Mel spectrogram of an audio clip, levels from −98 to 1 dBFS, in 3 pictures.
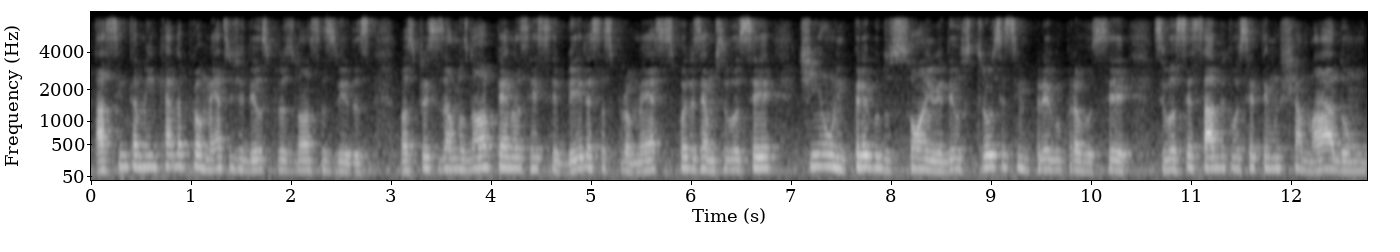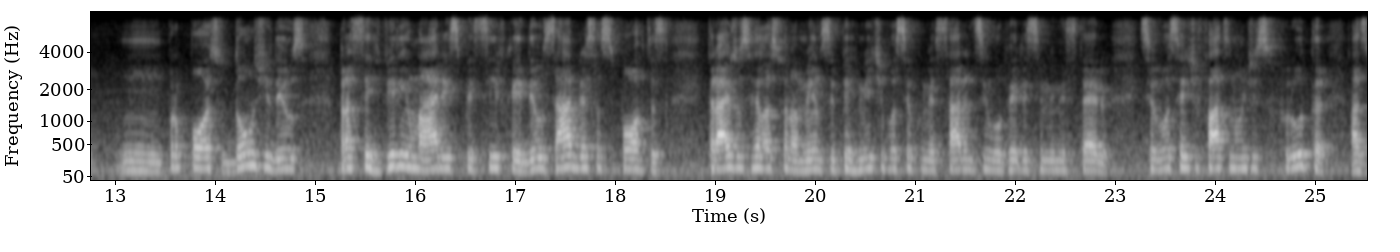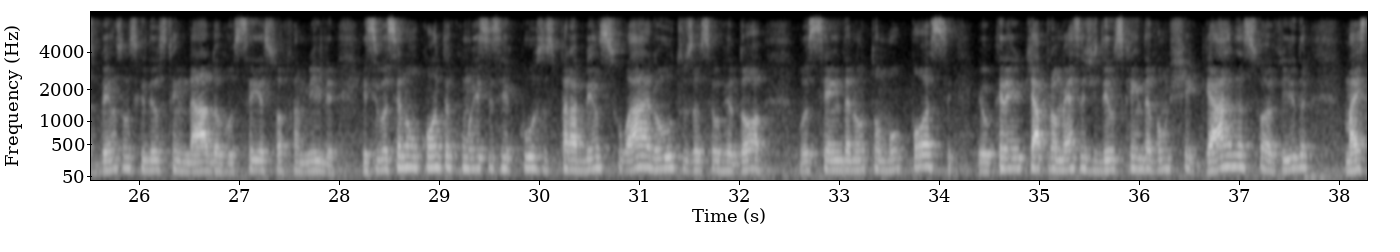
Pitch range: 125-150 Hz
